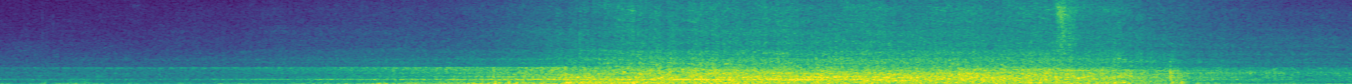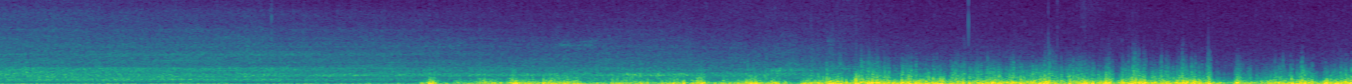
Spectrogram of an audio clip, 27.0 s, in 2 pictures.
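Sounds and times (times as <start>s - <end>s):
electric train passing at speed: 0.0s - 27.0s.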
